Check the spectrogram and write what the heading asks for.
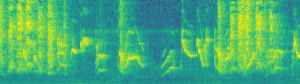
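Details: Calling female great-billed seed-finch in captivity. The clip is dense with quick chirps and several clear, slurred whistles that rise and then drop, coming in uneven bursts.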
